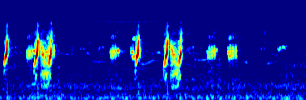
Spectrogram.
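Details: Hunting call of a female quail, Mianwali: a few crisp, high clipped notes, some paired, fading into softer single chips toward the end.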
